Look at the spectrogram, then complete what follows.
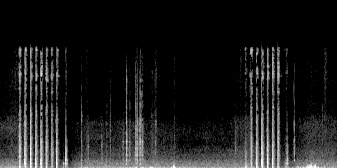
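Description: Small metal fittings clicking against one another and the tabletop as they are handled: two quick runs of about ten sharp clicks each, one near the start and one about five seconds in, then a duller knock shortly after.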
